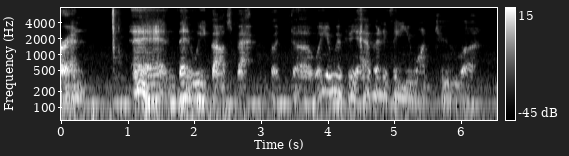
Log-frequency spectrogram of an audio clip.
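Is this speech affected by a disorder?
Yes: lewy body dementia; Parkinson's-linked form.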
